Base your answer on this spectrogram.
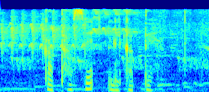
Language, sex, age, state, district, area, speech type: Santali, female, 18-30, West Bengal, Malda, rural, spontaneous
